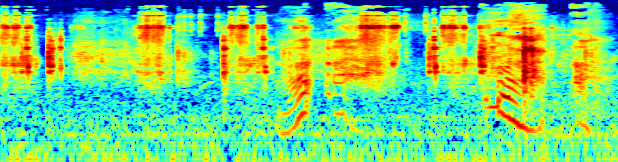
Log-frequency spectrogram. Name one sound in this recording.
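Weights clank on an exercise machine.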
